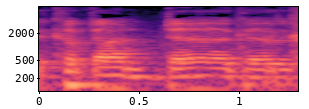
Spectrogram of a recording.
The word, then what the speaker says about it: Cooked on Da Couch: We have got the guys from Cooked on a Coach here today. Am I saying that right? – Yeah, buddy. Cooked on Duh Coach.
